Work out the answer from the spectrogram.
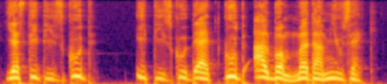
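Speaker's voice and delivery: put-on a careful second try at an African accent; deliberate African accent impression. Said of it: "let me try to do an African accent".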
